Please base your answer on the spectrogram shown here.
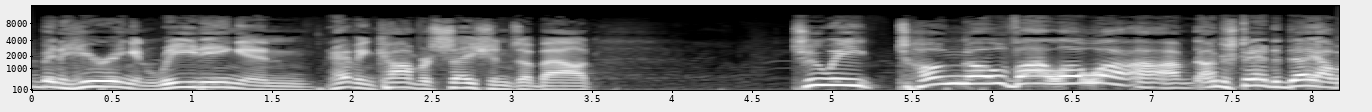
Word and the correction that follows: Tua: He blew the first name, though. It's Tua, not Tui.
